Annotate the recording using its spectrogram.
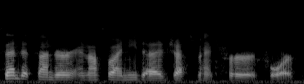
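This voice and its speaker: A man working as a ground fire controller, making calm, procedural calls for fire over radio comms. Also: fairly low pitch, brisk, narrow, tinny audio. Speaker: ground fire controller in a military simulation game. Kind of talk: military radio chatter.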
